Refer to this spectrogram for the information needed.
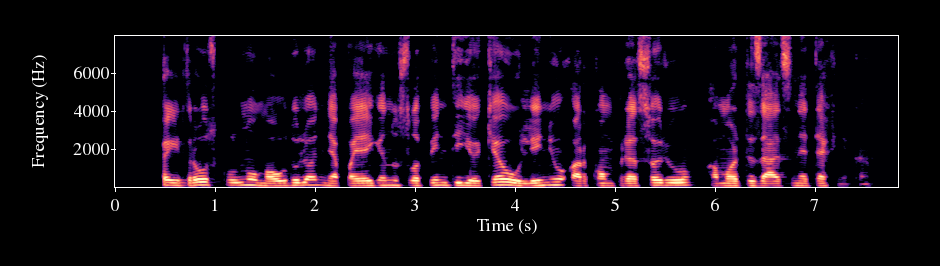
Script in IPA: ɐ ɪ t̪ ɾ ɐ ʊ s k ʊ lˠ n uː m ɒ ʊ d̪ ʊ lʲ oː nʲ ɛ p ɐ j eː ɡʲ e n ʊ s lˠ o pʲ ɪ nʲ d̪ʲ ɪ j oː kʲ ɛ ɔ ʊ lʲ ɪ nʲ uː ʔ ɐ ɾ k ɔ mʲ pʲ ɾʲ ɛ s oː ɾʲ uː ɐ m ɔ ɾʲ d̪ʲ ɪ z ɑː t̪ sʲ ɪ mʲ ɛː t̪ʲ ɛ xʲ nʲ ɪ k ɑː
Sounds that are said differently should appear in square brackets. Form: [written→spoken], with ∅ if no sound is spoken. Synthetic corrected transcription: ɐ ɪ t̪ ɾ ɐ ʊ s k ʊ lˠ n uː m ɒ ʊ d̪ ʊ lʲ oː nʲ ɛ p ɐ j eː ɡʲ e n ʊ s lˠ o pʲ ɪ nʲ [d̪ʲ→t̪ʲ] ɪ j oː kʲ ɛ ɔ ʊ lʲ ɪ nʲ uː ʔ ɐ ɾ k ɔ mʲ pʲ ɾʲ ɛ s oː ɾʲ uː ɐ m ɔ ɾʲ [d̪ʲ→t̪ʲ] ɪ z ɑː t̪ sʲ ɪ [mʲ→nʲ] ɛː t̪ʲ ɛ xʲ nʲ ɪ k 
